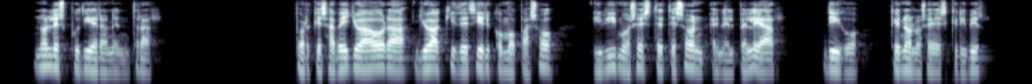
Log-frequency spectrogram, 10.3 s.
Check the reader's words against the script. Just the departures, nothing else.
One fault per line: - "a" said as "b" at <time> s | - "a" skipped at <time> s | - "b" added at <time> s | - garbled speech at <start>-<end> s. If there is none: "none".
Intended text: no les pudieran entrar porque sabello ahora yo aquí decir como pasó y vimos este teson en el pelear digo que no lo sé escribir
none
